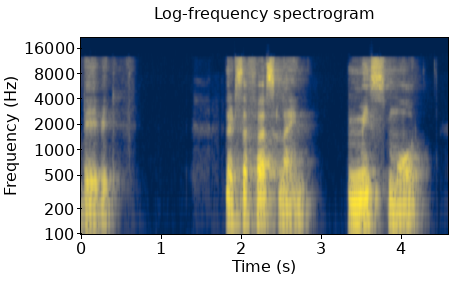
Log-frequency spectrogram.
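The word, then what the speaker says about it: מִזְמוֹר: So here me it's very clear but under z we have shiva but that shva is silent because the vowel point that precedes shiva is short. So whenever the vowel point precedes the shua shua becomes silent then we have mo then re. So miss more then here shiva is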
